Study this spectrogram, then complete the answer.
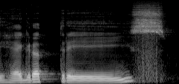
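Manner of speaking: slow down to mark the new rule; slow, deliberate rule heading; slow announcement. Shown as a demonstration. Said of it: "announcing the rule".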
